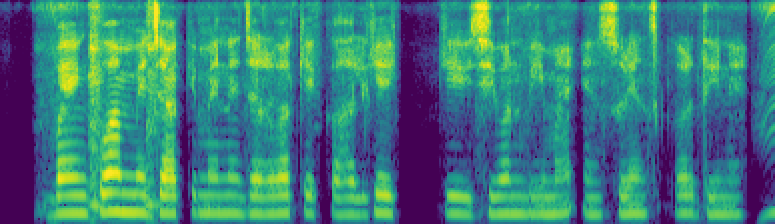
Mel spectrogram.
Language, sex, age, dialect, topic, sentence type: Magahi, female, 46-50, Central/Standard, banking, question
